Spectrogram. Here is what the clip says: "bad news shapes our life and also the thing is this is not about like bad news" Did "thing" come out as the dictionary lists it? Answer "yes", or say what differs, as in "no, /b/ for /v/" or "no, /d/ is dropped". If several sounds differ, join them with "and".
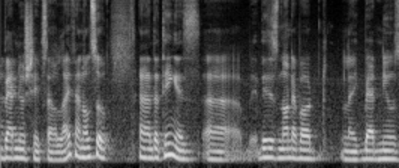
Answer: no, /t/ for /θ/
